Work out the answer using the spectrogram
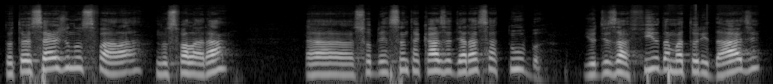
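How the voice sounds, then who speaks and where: Casting: Brazilian man, high voice, formal event presenter for introductions. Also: moderate pace, a little mellow.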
